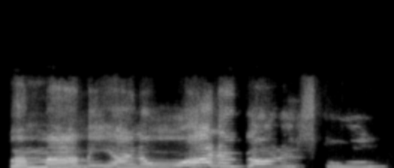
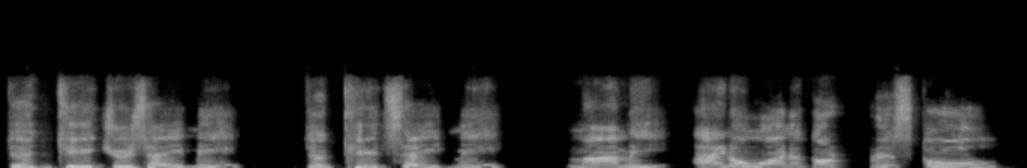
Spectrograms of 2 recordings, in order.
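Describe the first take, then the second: First: Put-on high, whining child voice; pitched-up childish whine; whiny kid. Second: Put-on whiny kid. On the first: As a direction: beg mommy like a sulky little boy. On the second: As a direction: drag it out like a sulking little boy pleading. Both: Whining kid begging his mother.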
